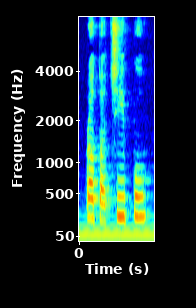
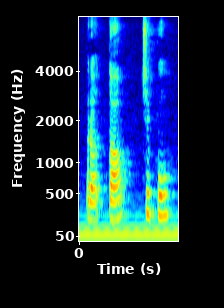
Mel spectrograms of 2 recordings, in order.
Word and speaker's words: protótipo: forma diferente professora existe eu já ouvi e eu sei que vocês também pessoas falando de estereotipo prototipo E na verdade a pronúncia correta é com acentuação na anti penúltima sílaba estereótipo protótipo vermífugo fique sabendo que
